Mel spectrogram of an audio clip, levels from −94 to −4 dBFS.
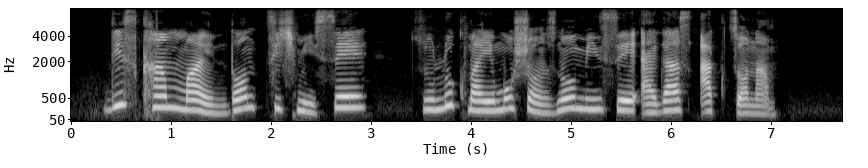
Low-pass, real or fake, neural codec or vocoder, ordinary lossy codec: none; real; none; none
